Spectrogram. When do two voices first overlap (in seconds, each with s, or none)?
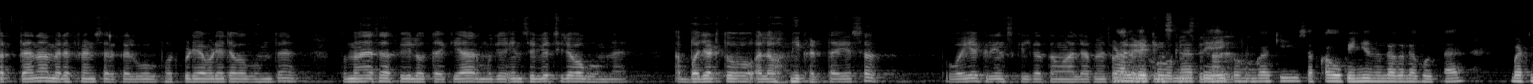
11.1 s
